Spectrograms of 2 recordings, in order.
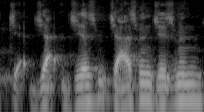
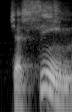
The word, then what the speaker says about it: Jasim: Jasmine. How do I pronounce his name again? Jasim. I'm sorry. Now Jasim.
